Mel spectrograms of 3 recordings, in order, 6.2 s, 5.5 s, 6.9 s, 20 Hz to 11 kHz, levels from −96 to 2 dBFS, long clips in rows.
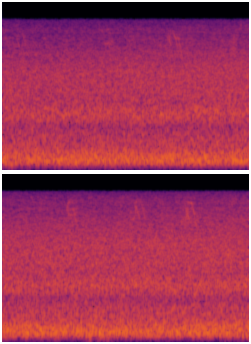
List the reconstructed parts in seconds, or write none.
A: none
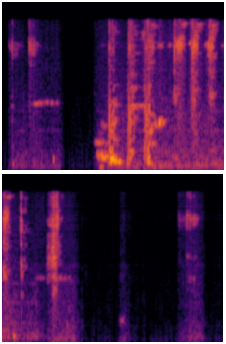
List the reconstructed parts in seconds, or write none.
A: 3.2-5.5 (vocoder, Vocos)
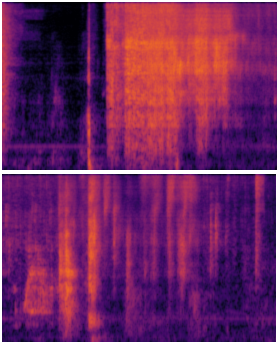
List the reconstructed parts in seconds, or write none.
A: 1.8-3.4 (vocoder, Vocos); 4.1-5.9

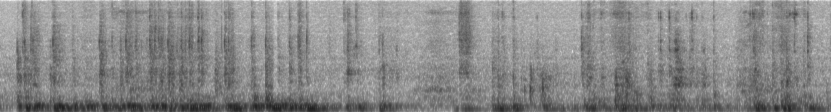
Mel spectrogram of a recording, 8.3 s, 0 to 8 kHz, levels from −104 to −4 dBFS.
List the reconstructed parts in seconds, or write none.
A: 0.0-8.3 (vocoder, BigVGAN v2)

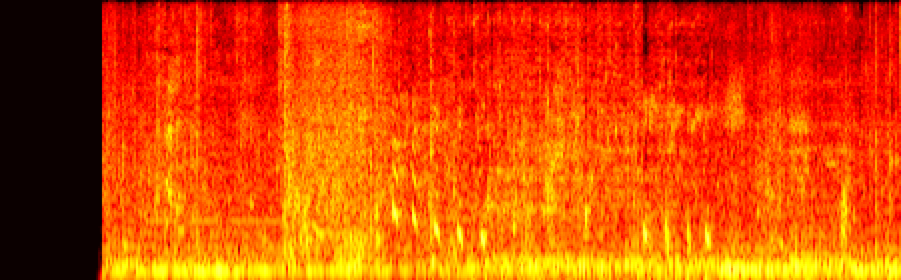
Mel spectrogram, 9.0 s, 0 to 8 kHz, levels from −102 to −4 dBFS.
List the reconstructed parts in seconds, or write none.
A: 4.7-7.2 (vocoder, HiFi-GAN); 7.9-8.5

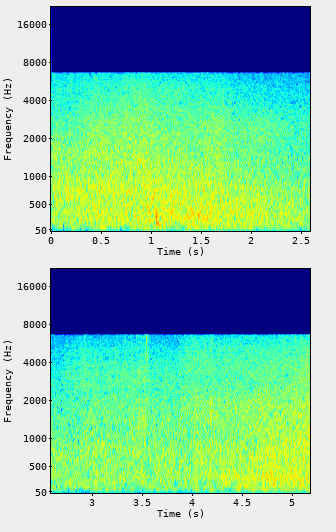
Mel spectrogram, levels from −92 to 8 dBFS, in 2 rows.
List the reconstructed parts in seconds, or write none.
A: none

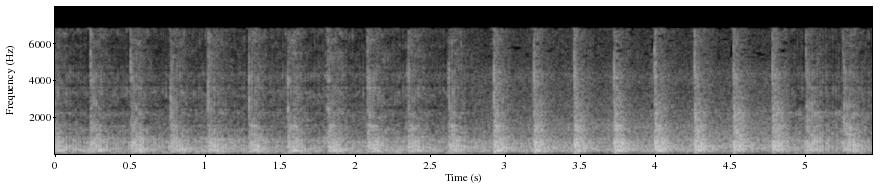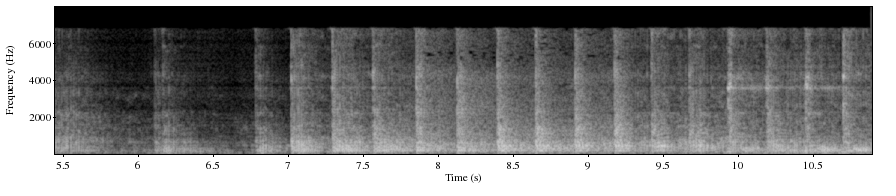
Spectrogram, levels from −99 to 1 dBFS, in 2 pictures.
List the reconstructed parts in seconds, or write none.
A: 0.0-2.8 (vocoder, HiFi-GAN); 4.9-7.8; 9.3-10.9

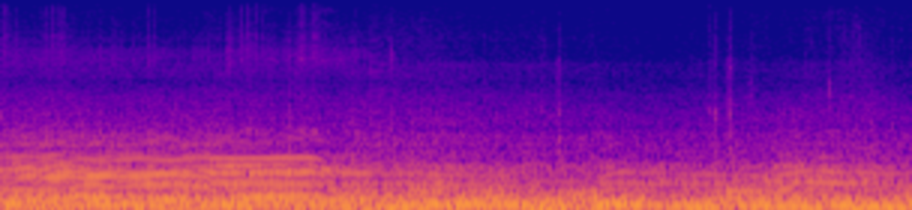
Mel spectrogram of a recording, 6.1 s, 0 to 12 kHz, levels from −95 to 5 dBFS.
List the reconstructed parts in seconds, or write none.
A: none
